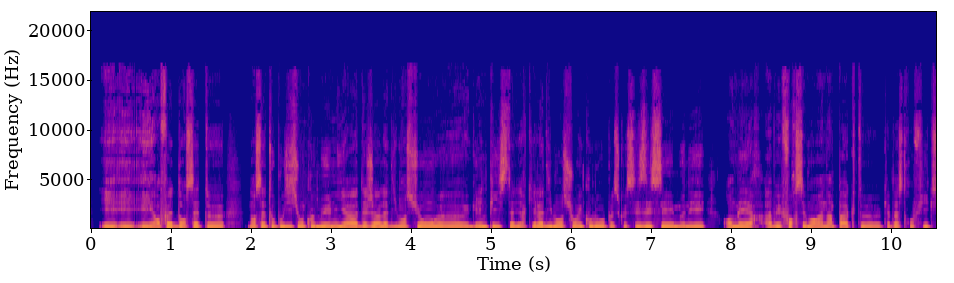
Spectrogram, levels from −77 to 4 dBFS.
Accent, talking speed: French, 215 wpm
